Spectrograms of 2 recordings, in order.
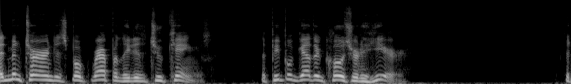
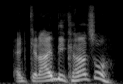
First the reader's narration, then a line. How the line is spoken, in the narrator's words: said Stedman cheerfully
